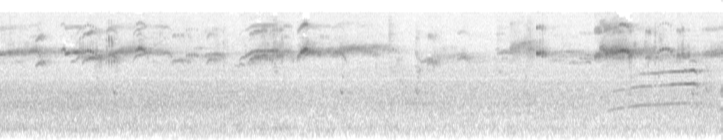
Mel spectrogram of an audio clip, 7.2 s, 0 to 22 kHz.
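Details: Common swifts at nearly 9 pm on 15 July 2017, swarming in huge numbers: thin, shrill, buzzy screams in overlapping bursts over steady background hiss, with a brief rising whistle near the end.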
